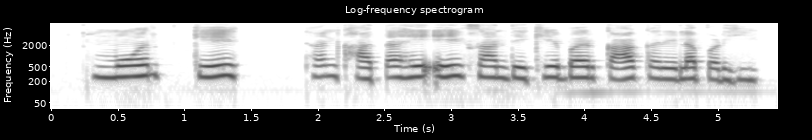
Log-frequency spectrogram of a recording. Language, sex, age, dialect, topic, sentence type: Chhattisgarhi, female, 18-24, Western/Budati/Khatahi, banking, question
